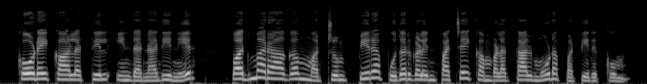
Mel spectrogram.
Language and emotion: Tamil, neutral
